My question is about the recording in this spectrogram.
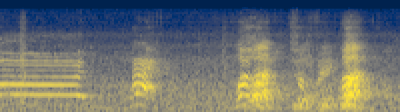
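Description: Shouted drill commands on a parade ground: one long drawn-out call held on a steady pitch, then a string of short, sharp shouted calls, the loudest near the end.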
